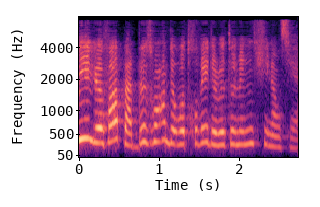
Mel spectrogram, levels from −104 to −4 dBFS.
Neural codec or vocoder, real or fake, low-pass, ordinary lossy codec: codec, 16 kHz, 1.1 kbps, Voila-Tokenizer; fake; none; none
